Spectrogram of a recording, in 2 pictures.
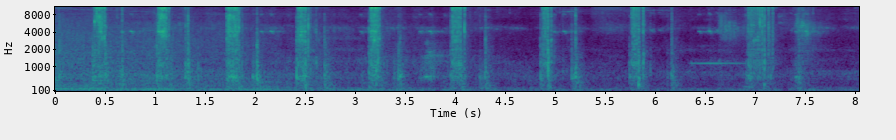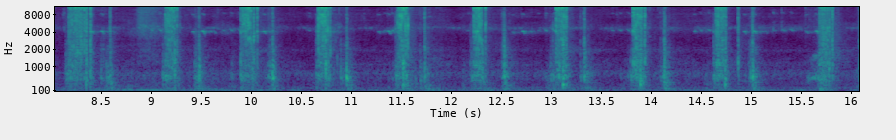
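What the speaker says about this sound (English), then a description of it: "just choke up on your ratchet and your wrenches for these" A ratchet tightens fasteners on a 1998 Chevy K1500 extended cab, giving rapid bursts of sharp clicking in an uneven rhythm, close up, with quiet pauses between strokes and no speech.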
